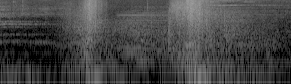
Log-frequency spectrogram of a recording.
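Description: A magic bolt zaps and crackles.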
